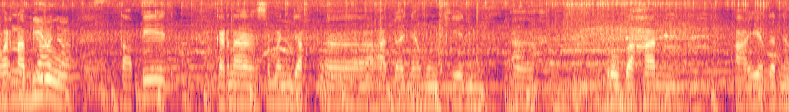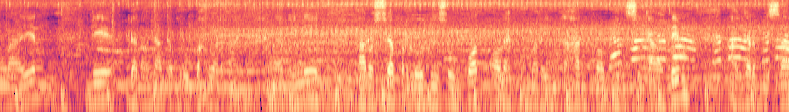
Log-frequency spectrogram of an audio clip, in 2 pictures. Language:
Indonesian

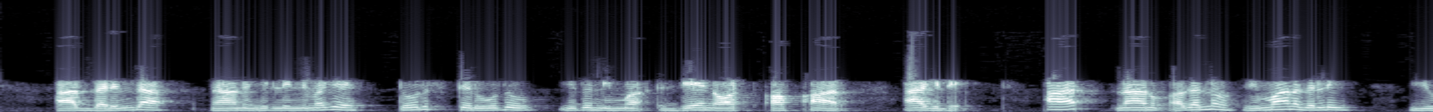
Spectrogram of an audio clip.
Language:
Kannada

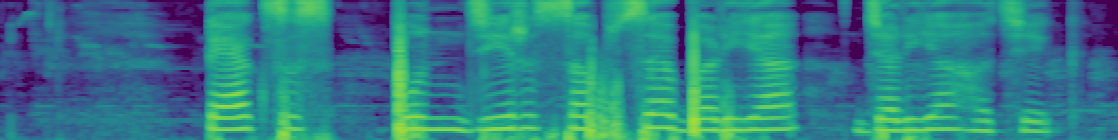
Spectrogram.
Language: Magahi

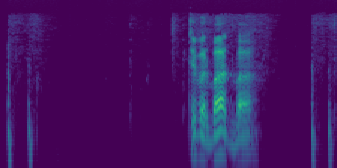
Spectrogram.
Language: Burushaski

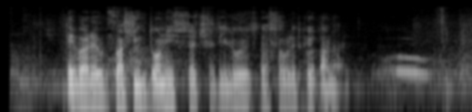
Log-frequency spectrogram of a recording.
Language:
Georgian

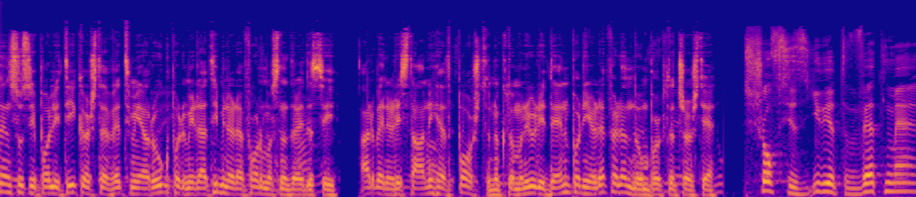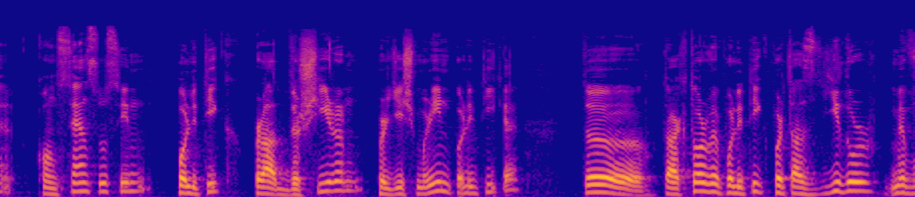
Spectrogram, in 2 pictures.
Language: Romanian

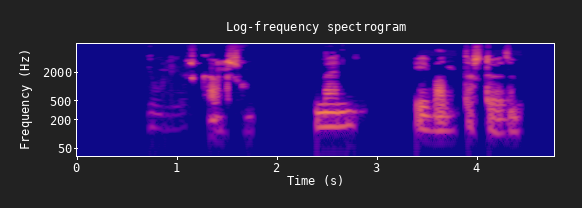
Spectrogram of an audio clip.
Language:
Icelandic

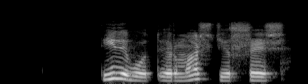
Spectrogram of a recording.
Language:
Mari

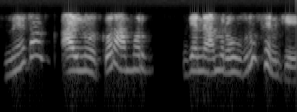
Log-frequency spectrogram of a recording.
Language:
Odia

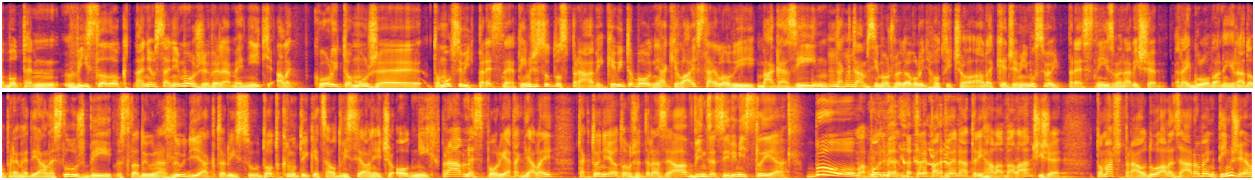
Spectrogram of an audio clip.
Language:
Slovak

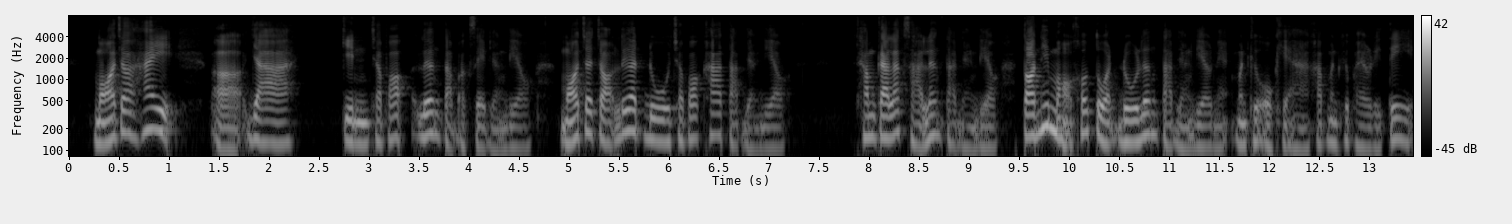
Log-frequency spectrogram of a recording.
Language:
Thai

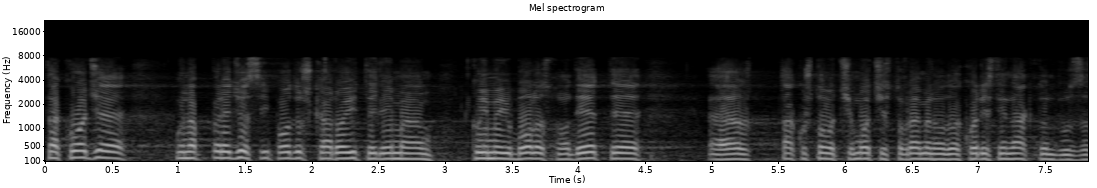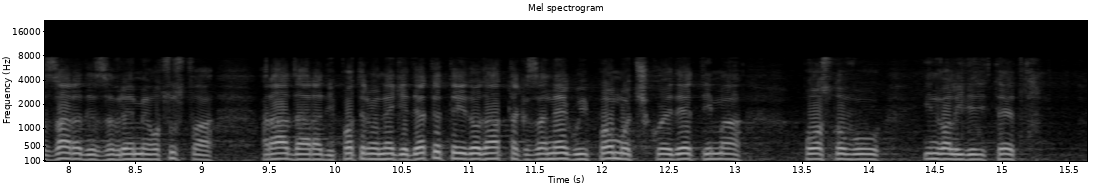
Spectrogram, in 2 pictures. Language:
Serbian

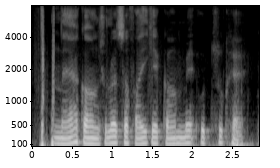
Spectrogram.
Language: Hindi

